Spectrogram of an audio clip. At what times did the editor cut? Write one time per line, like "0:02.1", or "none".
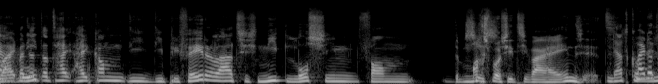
0:01.3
